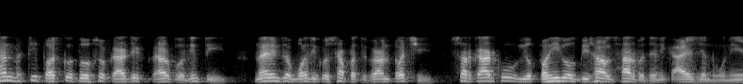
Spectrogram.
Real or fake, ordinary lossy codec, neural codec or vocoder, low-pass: fake; none; codec, 16 kHz, 0.8 kbps, ZipCodec; 3.6 kHz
